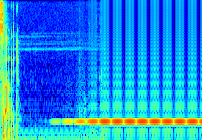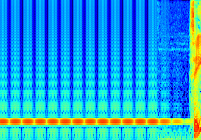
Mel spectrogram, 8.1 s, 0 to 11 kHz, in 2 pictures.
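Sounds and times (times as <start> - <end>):
speech: 0.0 - 0.4, 7.8 - 8.0
two sine tones forming binaural beats: 1.0 - 7.8.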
